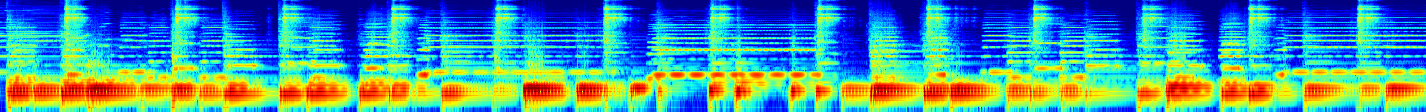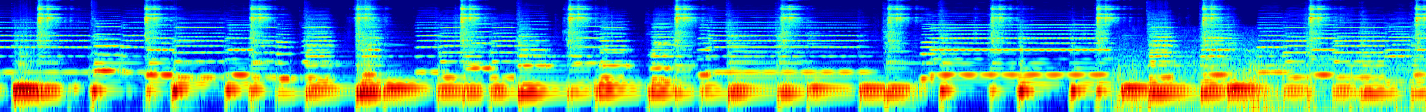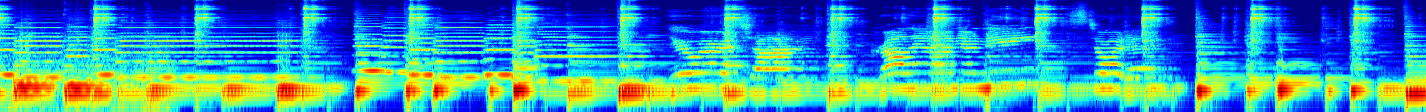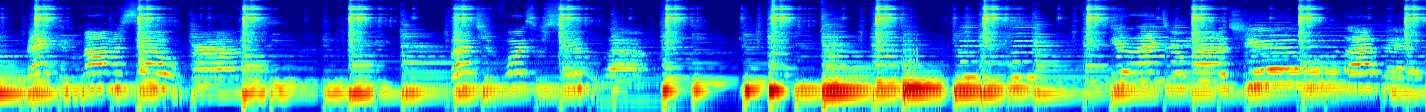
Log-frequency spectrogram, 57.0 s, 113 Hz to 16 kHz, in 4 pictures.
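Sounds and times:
accordion chords: 0.0s - 37.2s, 49.1s - 57.0s
ukulele strumming: 0.0s - 57.0s
rushing noise: 25.1s - 31.7s.

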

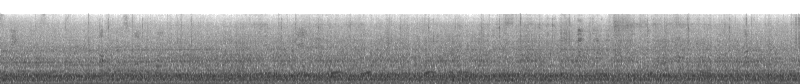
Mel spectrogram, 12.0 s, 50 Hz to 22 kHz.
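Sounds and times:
bus engine drone: 0.0s - 12.0s
body rattles and clatter: 3.7s - 12.0s.

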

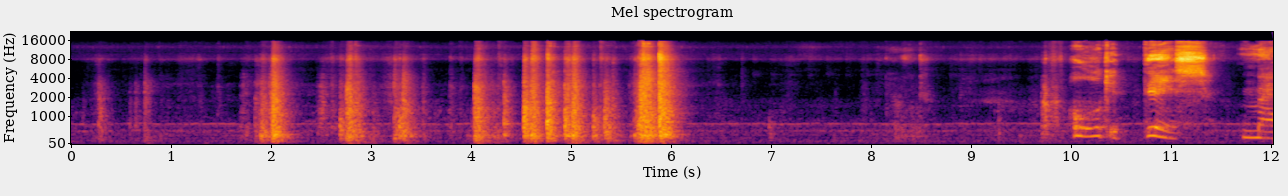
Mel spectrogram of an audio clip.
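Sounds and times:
foosball table wooden knocks: 1.7s - 6.2s.

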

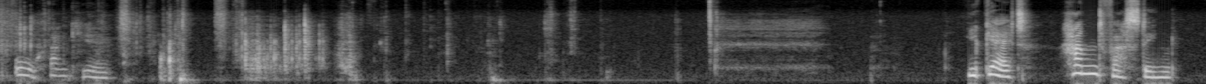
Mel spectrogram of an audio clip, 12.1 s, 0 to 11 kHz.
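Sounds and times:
card rustling: 0.0s - 2.8s.

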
